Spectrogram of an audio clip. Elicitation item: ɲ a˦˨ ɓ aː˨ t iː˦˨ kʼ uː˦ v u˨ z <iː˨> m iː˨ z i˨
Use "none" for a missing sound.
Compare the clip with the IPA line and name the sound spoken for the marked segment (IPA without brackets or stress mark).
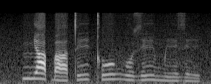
iː˦˨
